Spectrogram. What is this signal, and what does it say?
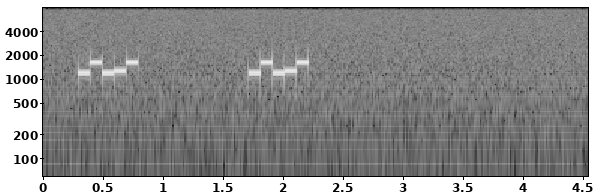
Five-tone selective call (CCIR), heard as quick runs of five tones, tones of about 100 ms. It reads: 27237 27237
